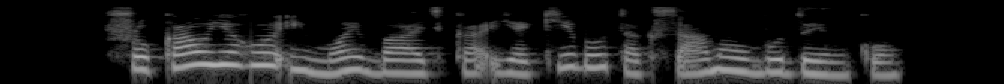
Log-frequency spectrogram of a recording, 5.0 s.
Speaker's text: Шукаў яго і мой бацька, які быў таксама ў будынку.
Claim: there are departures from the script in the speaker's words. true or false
false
